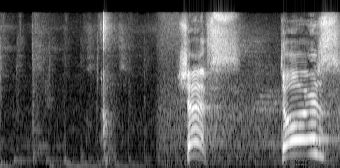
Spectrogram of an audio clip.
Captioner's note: door clicks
